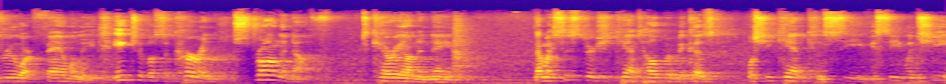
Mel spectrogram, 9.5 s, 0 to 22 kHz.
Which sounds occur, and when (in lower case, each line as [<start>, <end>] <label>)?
[0.00, 0.92] male speech
[0.00, 9.45] background noise
[1.07, 2.04] male speech
[2.29, 3.29] male speech
[3.61, 4.69] male speech
[4.49, 4.66] generic impact sounds
[5.34, 7.14] male speech
[6.17, 6.52] generic impact sounds
[7.48, 8.56] male speech
[8.70, 9.43] male speech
